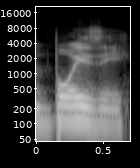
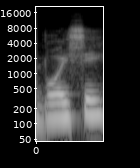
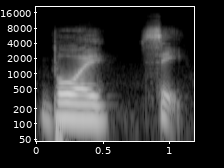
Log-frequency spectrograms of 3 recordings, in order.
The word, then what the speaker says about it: Boise: the capital of Idaho think of a boy and then the capital letter c yeah it's easy boy c yeah yeah I think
